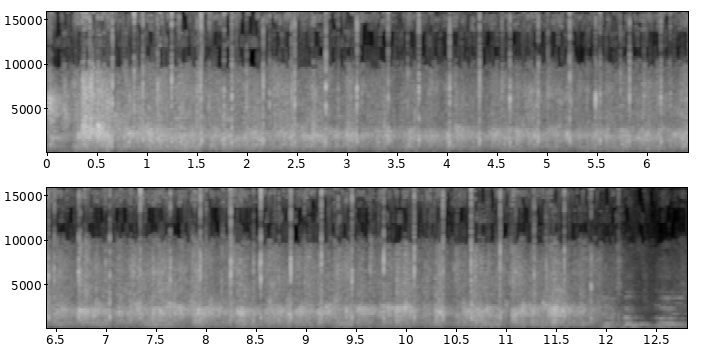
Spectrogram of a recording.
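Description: Loud, sustained applause from a crowd welcoming guests at a Hapkido training camp, steady clapping for about twelve seconds before it fades out at the end.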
